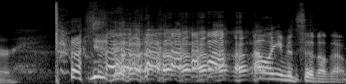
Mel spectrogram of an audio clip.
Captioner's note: everyone laughing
